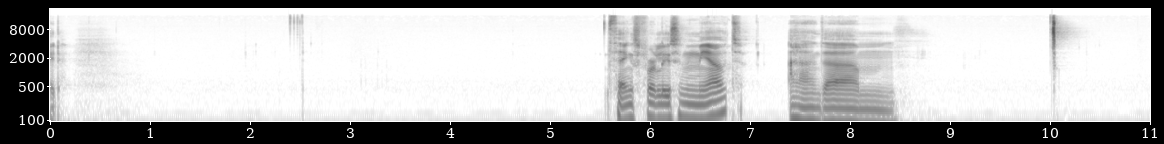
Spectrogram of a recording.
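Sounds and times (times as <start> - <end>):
faint room hum: 0.0 - 11.0
sharp click: 10.0 - 10.4.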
